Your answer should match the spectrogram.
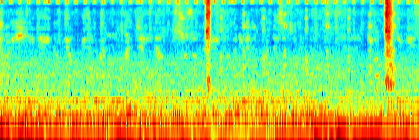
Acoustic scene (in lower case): car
